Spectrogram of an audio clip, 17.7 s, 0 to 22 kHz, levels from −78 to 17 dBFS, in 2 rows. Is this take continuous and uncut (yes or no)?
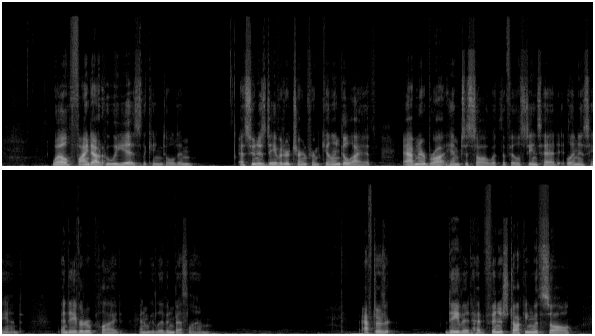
no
